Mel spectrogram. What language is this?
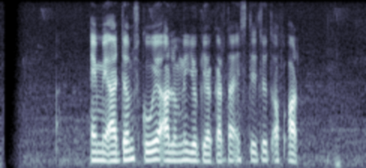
Javanese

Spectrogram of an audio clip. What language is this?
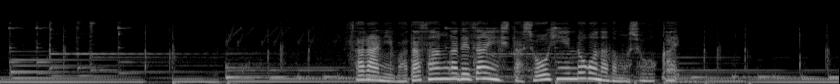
Japanese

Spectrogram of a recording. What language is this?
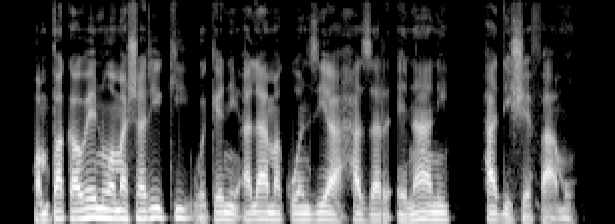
Swahili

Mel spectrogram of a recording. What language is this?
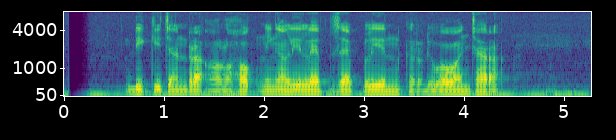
Sundanese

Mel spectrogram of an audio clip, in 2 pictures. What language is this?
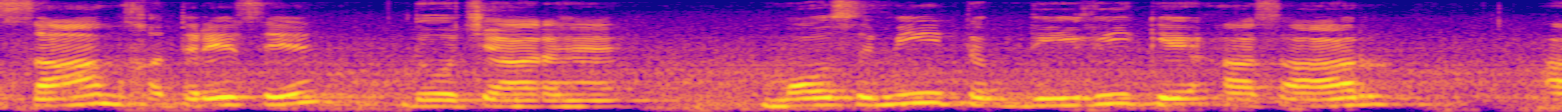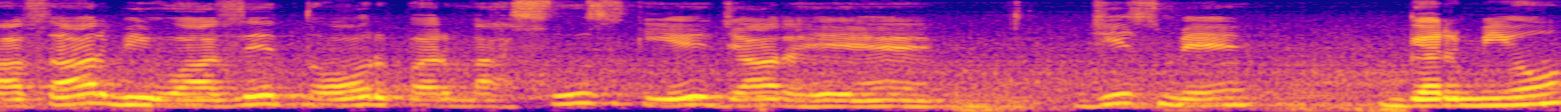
Urdu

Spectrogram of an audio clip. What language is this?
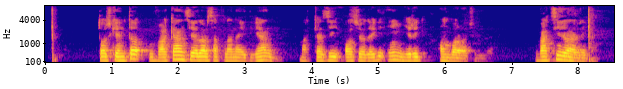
Uzbek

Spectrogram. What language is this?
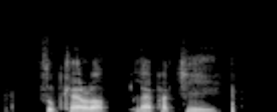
Thai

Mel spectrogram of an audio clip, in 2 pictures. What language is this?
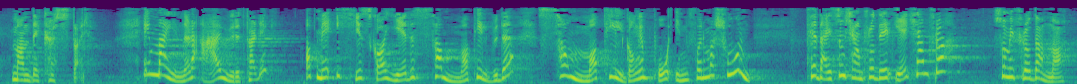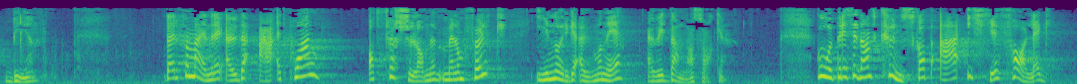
Norwegian Nynorsk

